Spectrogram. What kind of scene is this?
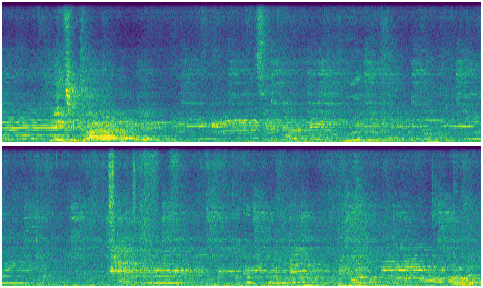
cafe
